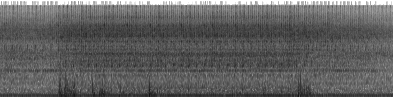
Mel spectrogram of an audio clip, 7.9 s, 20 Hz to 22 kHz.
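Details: Volvo B230FB petrol engine running with a steady hum and a few sharp irregular knocks near the end; cause unknown.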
